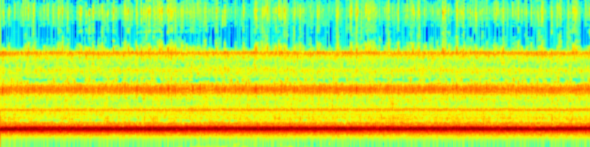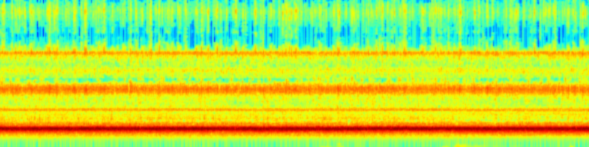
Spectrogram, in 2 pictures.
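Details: Unbroken, monotonous churring of a mole cricket runs the whole length at constant pitch, while brief soft low thumps or rumbles come and go in the background.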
